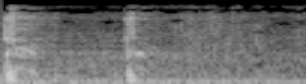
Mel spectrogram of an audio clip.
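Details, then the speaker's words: Two short throaty cough bursts with a wet edge, acted in a skit by a man complaining of phlegmy cough; a simulated productive cough. "Siap, saya samarkan saya ada keluhan batuk berdahak, Komandan."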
